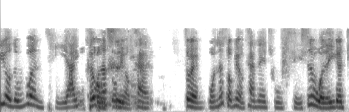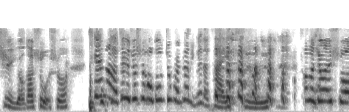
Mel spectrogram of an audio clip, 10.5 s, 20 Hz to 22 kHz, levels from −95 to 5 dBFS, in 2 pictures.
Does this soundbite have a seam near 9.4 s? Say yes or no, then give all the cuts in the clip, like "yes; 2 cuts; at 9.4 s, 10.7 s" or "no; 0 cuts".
no; 1 cut; at 1.1 s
